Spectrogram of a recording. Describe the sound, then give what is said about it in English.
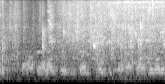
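Steady tap water runs and splashes as someone washes hands greasy from handling lamb, a continuous bright hiss with a faint murmuring voice beneath it. “Now I need to wash them though because it's quite greasy.”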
